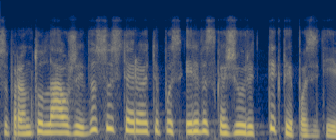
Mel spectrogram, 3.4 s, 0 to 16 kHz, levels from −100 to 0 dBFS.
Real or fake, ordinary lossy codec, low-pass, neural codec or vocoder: real; Opus, 24 kbps; 7.2 kHz; none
